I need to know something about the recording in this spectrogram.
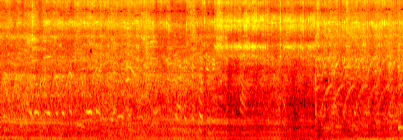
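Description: Carnival parade crowd chatter over the steady hum of a vehicle engine, with a long wavering note that fades out about six seconds in.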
